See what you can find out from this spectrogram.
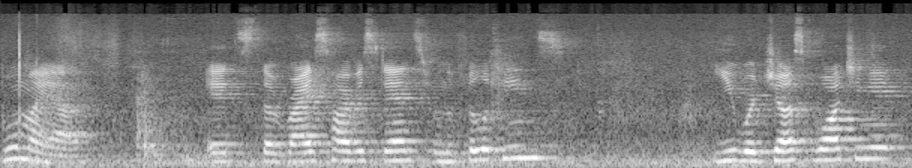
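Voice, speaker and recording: A woman's voice: a little high, fairly even intonation, normal speed, roomy sound, noisy background, lightly acted. A young woman playing a teasing older sister. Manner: teasing, then earnest and explaining. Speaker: student actor in a campus stage play. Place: live stage in a hall.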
